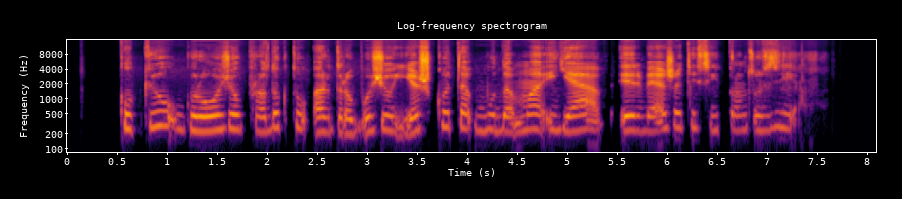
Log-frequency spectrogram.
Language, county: Lithuanian, Marijampolė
